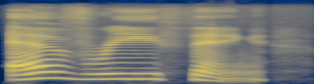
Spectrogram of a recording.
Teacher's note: The middle syllable almost disappears.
